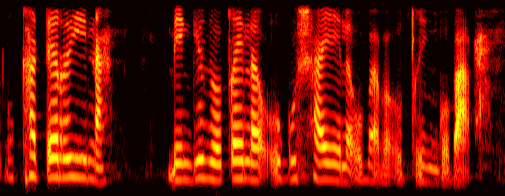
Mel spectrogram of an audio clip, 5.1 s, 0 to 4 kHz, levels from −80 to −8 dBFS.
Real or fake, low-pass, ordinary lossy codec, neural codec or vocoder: fake; 3.6 kHz; none; codec, 16 kHz, 8 kbps, FreqCodec, larger model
